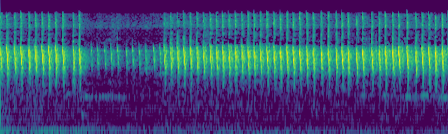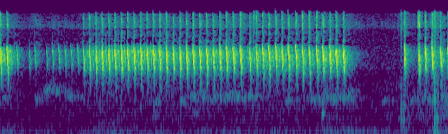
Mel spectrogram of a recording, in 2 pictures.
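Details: Bar-winged prinia singing while seeking a rival, in long bursts of rapid, evenly repeated high sharp notes, each burst several seconds long and separated by short pauses, with a faint low hum underneath.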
